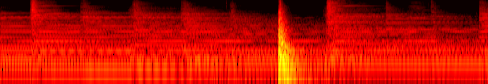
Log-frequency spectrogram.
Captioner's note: gun shot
